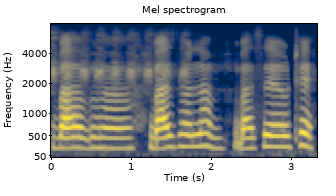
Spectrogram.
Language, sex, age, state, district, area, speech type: Bengali, female, 18-30, West Bengal, Birbhum, urban, spontaneous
